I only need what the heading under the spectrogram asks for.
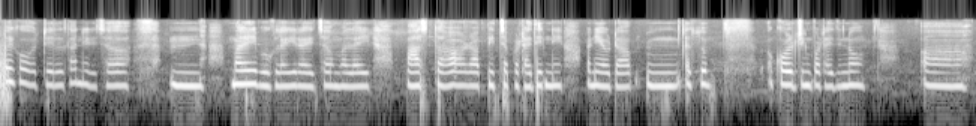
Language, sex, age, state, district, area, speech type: Nepali, female, 18-30, West Bengal, Jalpaiguri, rural, spontaneous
